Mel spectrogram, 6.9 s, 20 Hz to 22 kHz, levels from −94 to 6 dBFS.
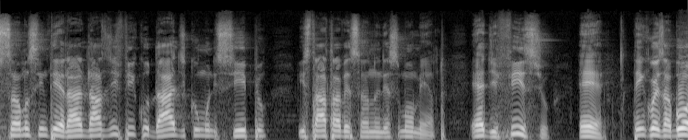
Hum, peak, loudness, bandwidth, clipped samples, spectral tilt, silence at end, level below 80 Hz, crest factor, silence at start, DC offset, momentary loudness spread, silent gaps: none; -4 dBFS; -20 LUFS; 14.5 kHz; under 0.1%; -5 dB/octave; 0 s; -46 dBFS; 16 dB; 0 s; under 0.1%; 12 LU; none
